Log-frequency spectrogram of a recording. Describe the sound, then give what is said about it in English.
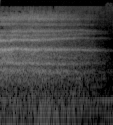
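A soft exhale through the mouth during a guided meditation breathing exercise, a single faint, breathy release that slowly fades away. “So let's take an inhale, light. Exhale those fucks.”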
